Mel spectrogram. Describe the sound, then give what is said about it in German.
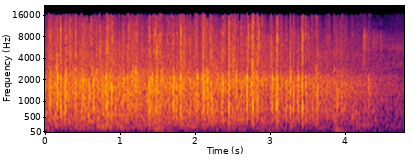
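An audience applauds steadily for a guest who stood up and gave his opinion, dense overlapping hand claps forming a bright, crackling roar that holds for several seconds before thinning out and fading at the end. “Ich finde, das verdient einen Applaus, dass er sich hierher gestellt hat und seine Meinung kundgetan hat.”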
